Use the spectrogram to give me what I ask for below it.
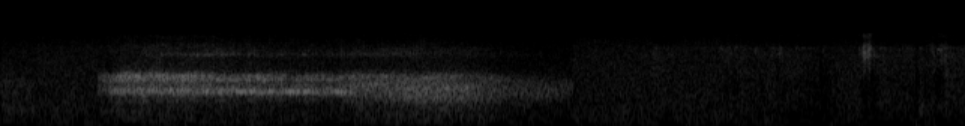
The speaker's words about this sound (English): I'm going to take a big, deep breath.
